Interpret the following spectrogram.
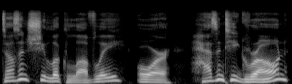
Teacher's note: A negative question, when you say it with a falling tone, isn't really a question anymore. It actually becomes an exclamation.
